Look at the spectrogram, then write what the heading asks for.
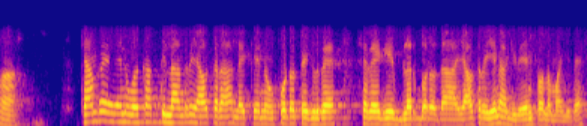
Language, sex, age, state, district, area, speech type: Kannada, male, 30-45, Karnataka, Chikkaballapur, rural, conversation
